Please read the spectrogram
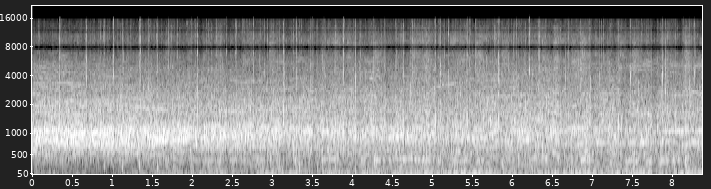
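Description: Large stadium crowd cheering and applauding: many hand claps over continuous crowd noise, cheering a race finish.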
